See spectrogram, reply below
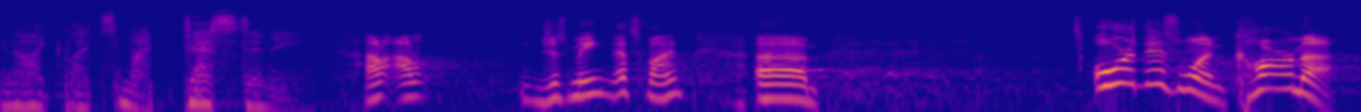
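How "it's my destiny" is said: theatrical, dramatic stage whisper, very soft and hushed. Showing how the word destiny has to be said: dramatic loud whisper. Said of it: "a loud whisper".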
